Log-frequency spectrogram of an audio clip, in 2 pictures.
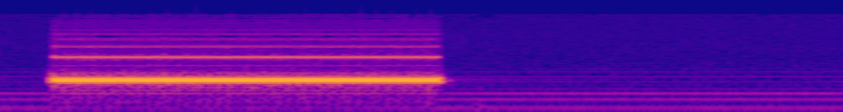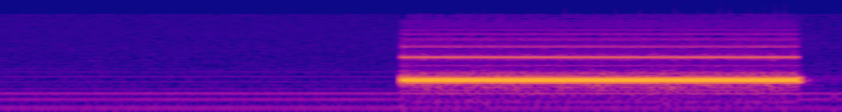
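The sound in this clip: Ringing tone of an unanswered telephone call: two long, steady, buzzing rings of about two seconds each, separated by a long silence, over a faint hum.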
